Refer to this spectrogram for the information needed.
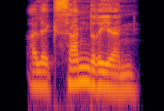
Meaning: alternative form of Alexandria
- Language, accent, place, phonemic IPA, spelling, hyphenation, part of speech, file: German, Germany, Berlin, /alɛˈksandʁiən/, Alexandrien, Ale‧x‧an‧d‧ri‧en, proper noun, De-Alexandrien.ogg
